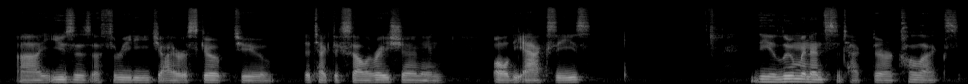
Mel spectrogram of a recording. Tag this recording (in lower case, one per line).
speech
inside a small room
